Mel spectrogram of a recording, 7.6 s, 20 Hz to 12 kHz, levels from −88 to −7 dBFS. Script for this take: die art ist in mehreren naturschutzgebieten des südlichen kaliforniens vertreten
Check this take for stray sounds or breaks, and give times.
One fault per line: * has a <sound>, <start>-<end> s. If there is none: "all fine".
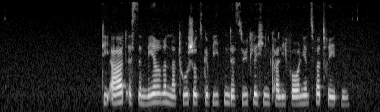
all fine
